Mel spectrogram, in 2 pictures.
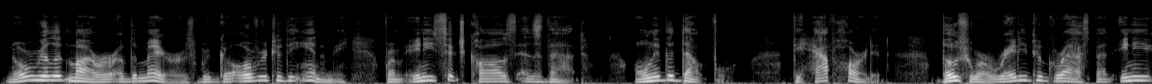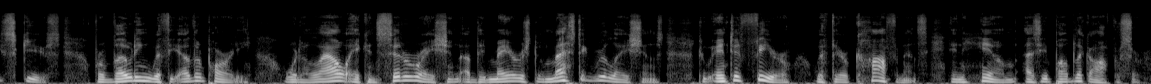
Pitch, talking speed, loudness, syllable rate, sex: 130 Hz, 150 wpm, -21 LUFS, 5.0 syllables/s, male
